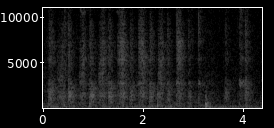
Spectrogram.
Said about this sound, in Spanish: ¡Se escucha la silla! Voy a subirla a la silla, espérame la silla tiene ritmo y tiene vida.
